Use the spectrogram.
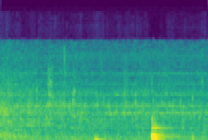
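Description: Chopped tomatoes and chicken sautéing together in a pan for Bukhari rice, a soft steady sizzle with a couple of brief stirring scrapes, fairly quiet and close with no talking.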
